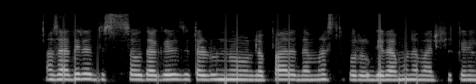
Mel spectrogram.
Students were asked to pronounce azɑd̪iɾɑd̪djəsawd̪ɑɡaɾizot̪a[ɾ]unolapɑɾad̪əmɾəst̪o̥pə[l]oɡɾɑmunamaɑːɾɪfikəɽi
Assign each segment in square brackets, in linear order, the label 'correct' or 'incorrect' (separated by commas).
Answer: incorrect, incorrect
